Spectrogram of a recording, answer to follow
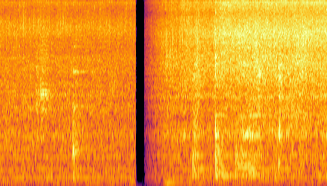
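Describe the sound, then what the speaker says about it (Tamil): Finely ground ginger, garlic and pepper sizzle loudly in hot oil after softened onions in a crab gravy, with a brief stir break and then a steady, close frying hiss. "இஞ்சி பூண்டு பச்சை வாசனை வர அளவுக்கு நம்ம கொஞ்ச நேரம் எண்ணெயில் வச்சிடணும், வதக்கணும்."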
